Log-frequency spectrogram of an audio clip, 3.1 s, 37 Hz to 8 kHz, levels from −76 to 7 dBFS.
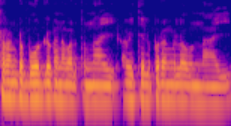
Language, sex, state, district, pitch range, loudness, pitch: Telugu, male, Telangana, Mahabubabad, 105-115 Hz, -20 LUFS, 110 Hz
